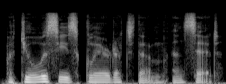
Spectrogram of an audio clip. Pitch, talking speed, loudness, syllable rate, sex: 100 Hz, 185 wpm, -17 LUFS, 4.7 syllables/s, male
